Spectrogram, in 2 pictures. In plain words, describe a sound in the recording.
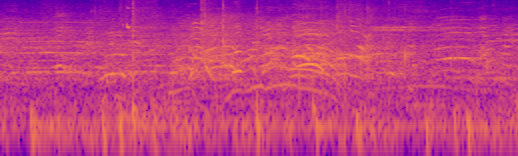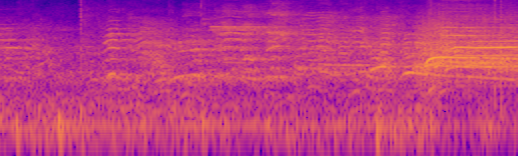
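Shoes squeak sharply on a gym floor.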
